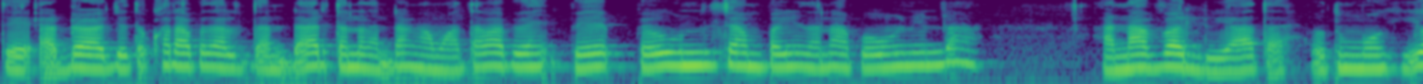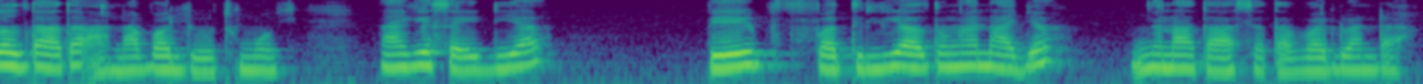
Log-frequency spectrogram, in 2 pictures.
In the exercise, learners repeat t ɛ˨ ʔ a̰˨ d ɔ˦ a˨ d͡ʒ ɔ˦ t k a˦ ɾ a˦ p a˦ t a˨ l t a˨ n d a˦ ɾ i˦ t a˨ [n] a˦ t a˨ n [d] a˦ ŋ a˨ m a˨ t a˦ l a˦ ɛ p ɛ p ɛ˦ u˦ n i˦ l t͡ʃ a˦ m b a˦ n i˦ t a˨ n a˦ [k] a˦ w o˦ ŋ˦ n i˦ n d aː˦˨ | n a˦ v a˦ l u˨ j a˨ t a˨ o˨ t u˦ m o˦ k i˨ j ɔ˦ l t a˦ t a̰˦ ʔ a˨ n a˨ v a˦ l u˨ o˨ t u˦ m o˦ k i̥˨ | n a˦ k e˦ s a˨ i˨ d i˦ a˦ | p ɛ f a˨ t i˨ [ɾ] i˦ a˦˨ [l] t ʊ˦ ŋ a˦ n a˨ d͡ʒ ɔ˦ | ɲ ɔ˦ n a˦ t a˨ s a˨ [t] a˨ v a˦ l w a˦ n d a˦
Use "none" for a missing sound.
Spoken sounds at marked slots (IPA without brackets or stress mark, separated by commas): n, d, p, l, l, t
